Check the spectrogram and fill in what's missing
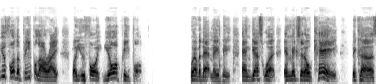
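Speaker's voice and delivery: loud, fired-up preaching tone. A speaker preaching, catching himself mid-sentence: getting loud. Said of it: "I'm sorry, I'm getting loud".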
